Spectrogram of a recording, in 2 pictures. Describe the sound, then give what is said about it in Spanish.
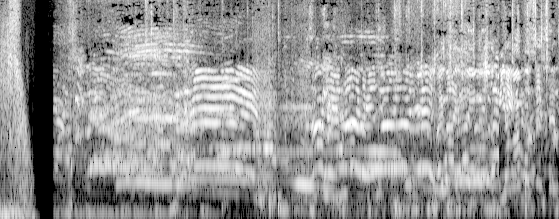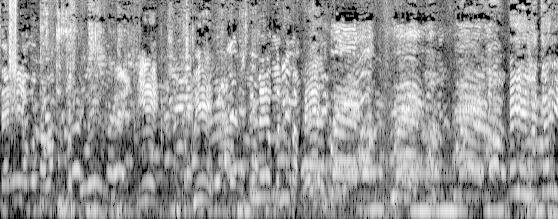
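A large crowd shouts and chants "¡Fuera Piña!" together, many voices overlapping in a loud, continuous roar with rising cries and whoops, sustained without pause after a brief opening silence; the moment was recorded on video and shared on social media. “Lo que usted escucha, este audio que está escuchando, es parte del momento exacto, quedó captado y grabado en video, difundido en las redes sociales, causó indignación.”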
